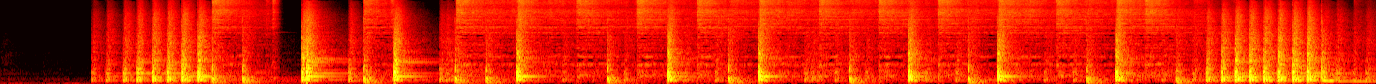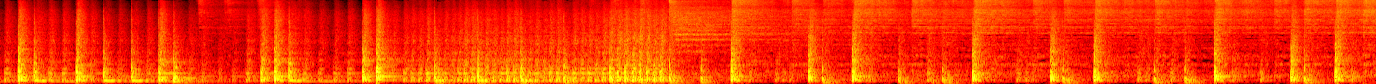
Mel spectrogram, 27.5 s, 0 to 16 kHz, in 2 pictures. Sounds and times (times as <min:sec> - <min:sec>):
Music: 0:00.0 - 0:27.5.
